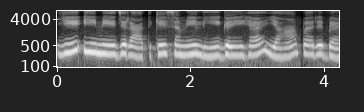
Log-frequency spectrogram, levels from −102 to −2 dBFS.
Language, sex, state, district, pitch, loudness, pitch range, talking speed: Hindi, female, Uttar Pradesh, Ghazipur, 255 Hz, -22 LUFS, 235-270 Hz, 155 wpm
